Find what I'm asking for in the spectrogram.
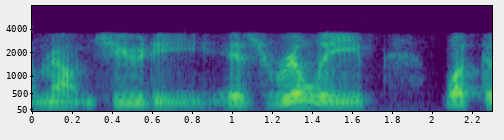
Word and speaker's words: Judi: There's also Mount Judi, or over there they call it Kudi because they can't pronounce a J. They pronounce it with a C or a K. So Mount Kudi, some people think that it's about 50 miles north of Mosul Ararat, and it's in the southwest part of Ararat.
